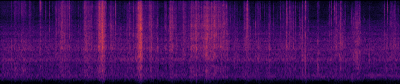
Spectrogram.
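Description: Plastic bags crinkling and rustling in irregular bursts, with two sharper snaps about two seconds and about three seconds in.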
